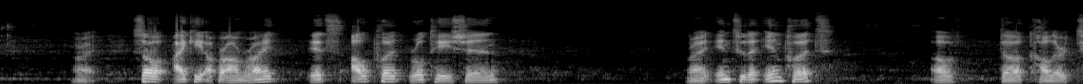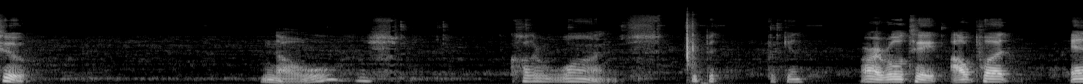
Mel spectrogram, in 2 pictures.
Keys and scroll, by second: 17.5 1.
